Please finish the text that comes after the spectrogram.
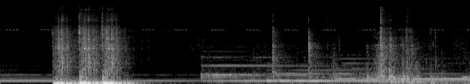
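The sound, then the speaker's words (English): A fist pounds a wooden door outdoors in a cold wind, switching from one hand to the other, in a quick cluster of heavy, booming, loud thuds, then stops, leaving a low steady hum with faint tapping. “I pounded until I thought my hand might split open, then switched to the other hand.”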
